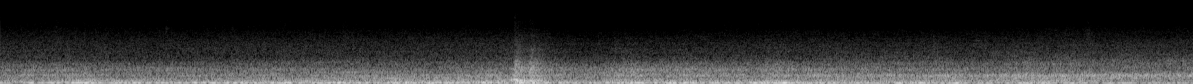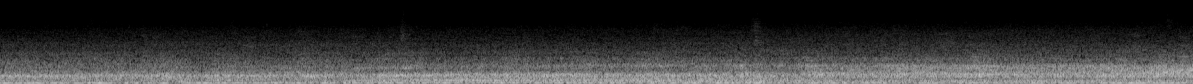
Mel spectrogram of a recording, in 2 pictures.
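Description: MTR C-Train metro car running on the line, heard from inside the passenger car: a steady rumble of wheels on rail and running gear. There is one brief knock about five seconds in.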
